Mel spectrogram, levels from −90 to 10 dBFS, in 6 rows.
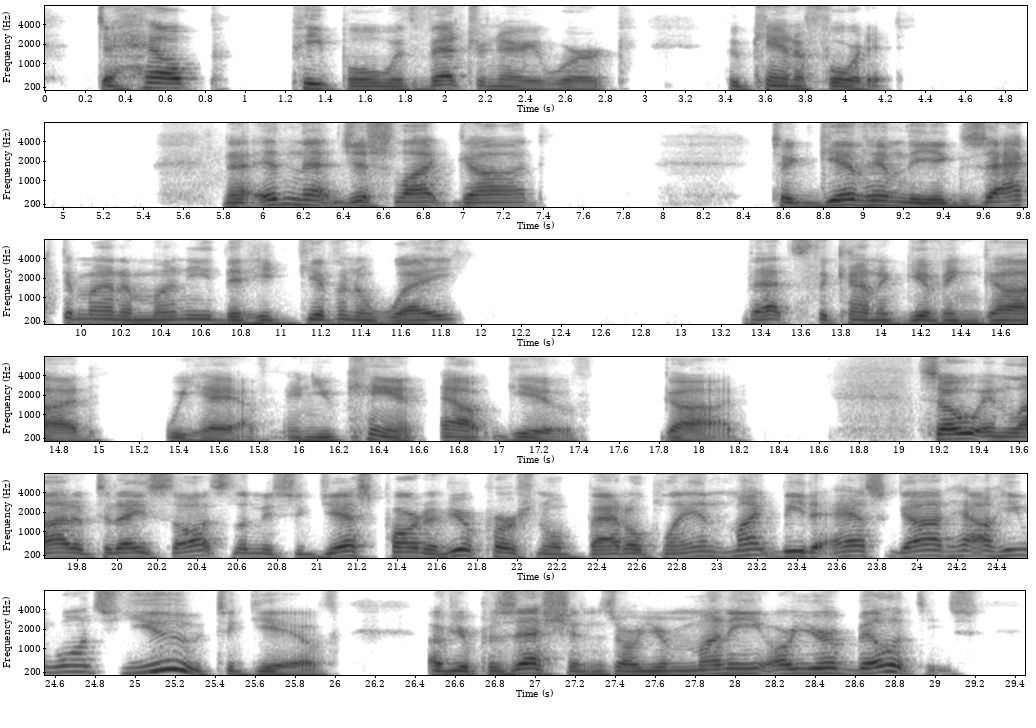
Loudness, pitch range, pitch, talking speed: -19 LUFS, 115-155 Hz, 125 Hz, 155 wpm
